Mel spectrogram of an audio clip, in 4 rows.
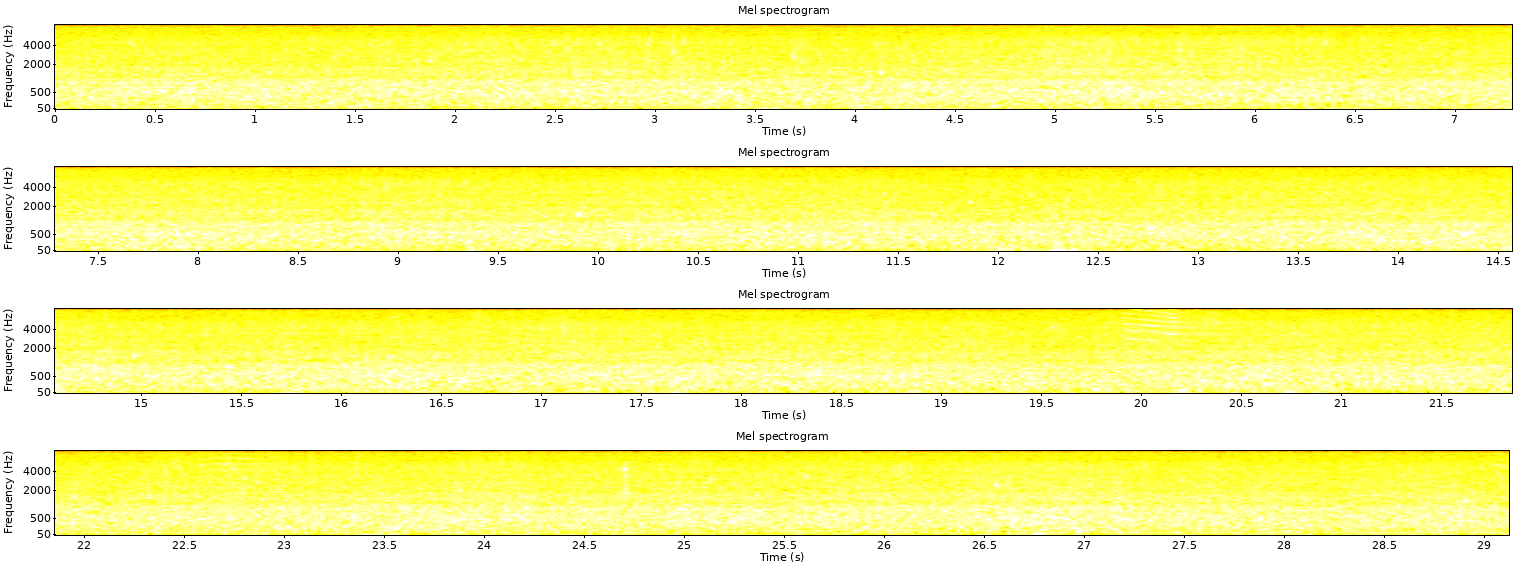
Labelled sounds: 19.9	20.2	Pacific white-sided dolphin, 3.3 to 7.9 kHz
22.6	22.9	Pacific white-sided dolphin, 5.1 to 6.3 kHz

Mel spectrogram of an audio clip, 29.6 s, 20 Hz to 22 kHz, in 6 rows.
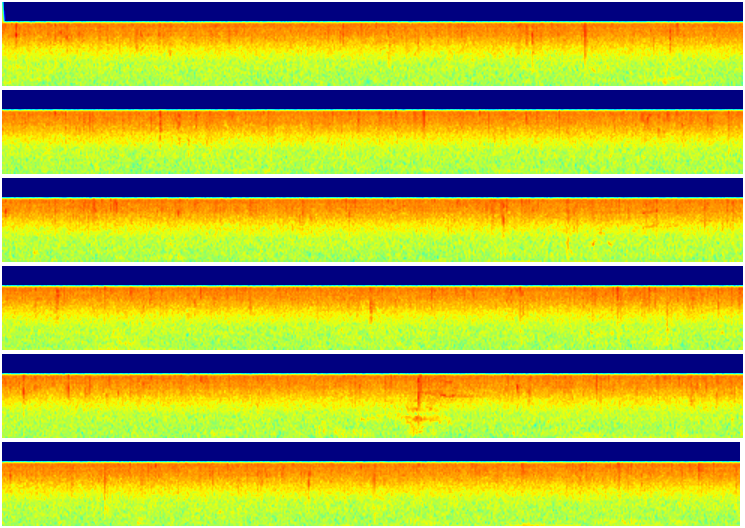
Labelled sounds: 22.1	23.0	humpback whale, 0.78 to 3.1 kHz

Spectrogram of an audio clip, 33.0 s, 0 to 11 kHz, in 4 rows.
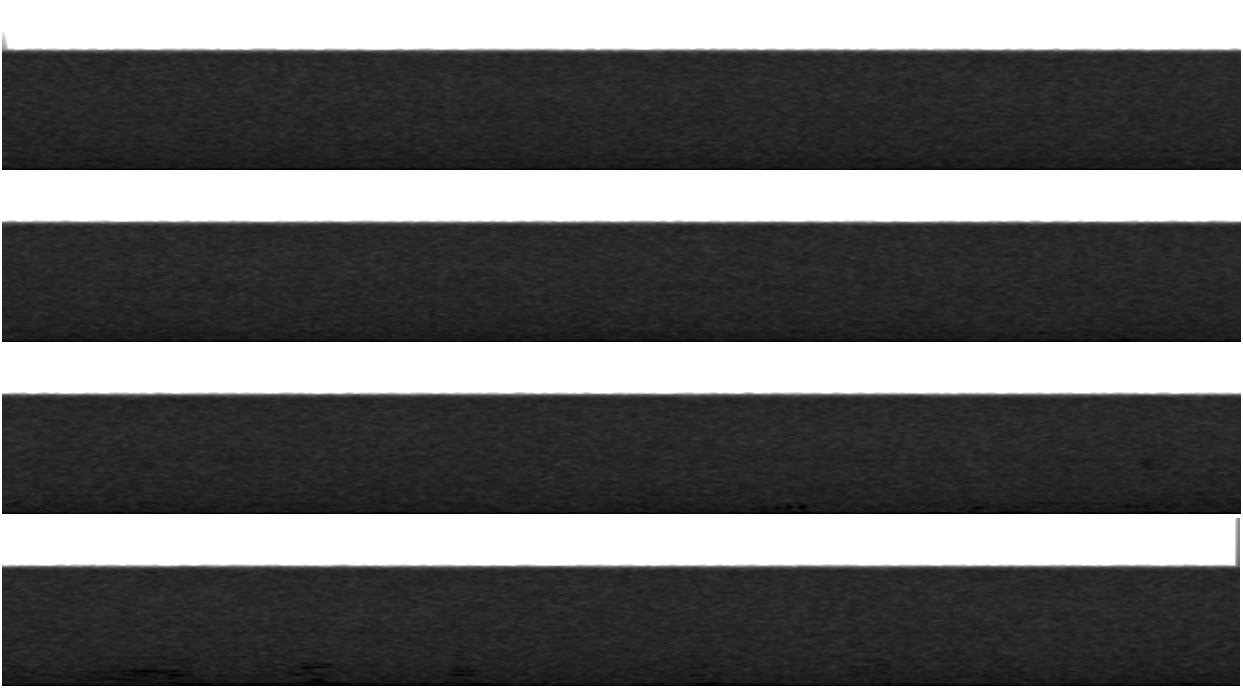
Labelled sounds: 25.6	25.9	humpback whale, 0.86 to 1.2 kHz
26.7	27.0	humpback whale, 1.2 to 1.4 kHz

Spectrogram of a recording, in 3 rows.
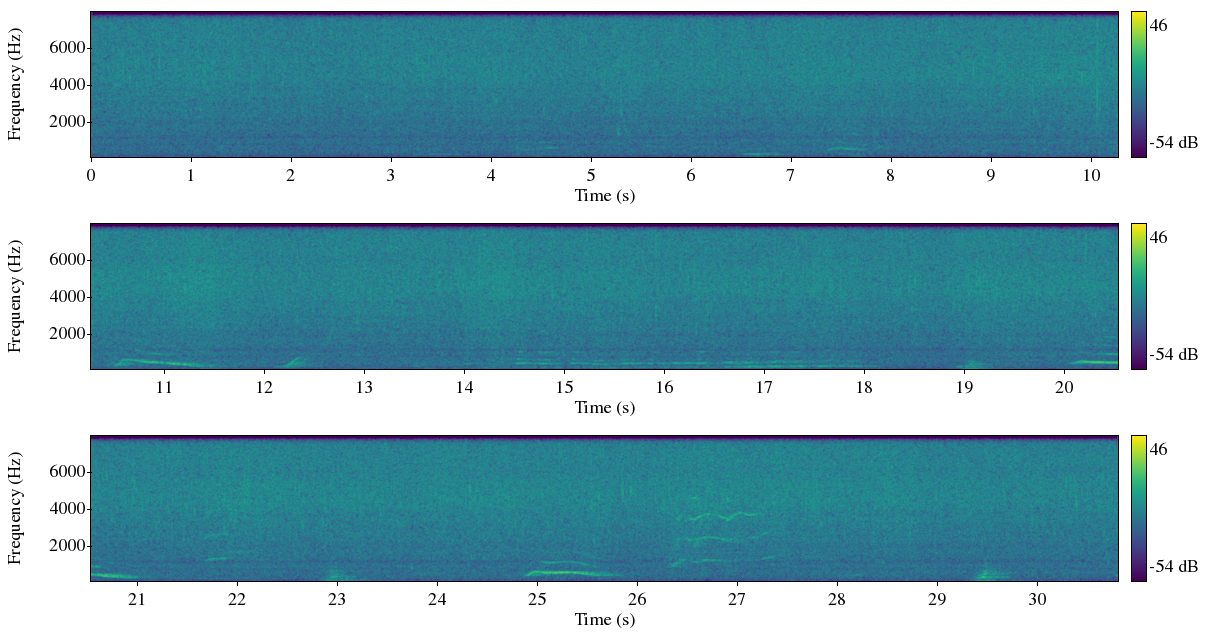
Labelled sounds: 20.3	20.7	humpback whale, 0.81 to 0.97 kHz
21.7	21.9	humpback whale, 1.2 to 2.7 kHz
25.0	25.5	humpback whale, 0.94 to 1.2 kHz
26.3	27.3	humpback whale, 0.88 to 3.9 kHz

